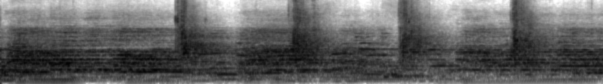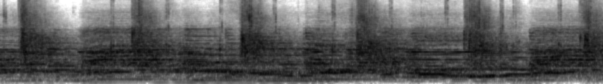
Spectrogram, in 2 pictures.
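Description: Gospel music: a choir singing, backed by an electric guitar, with a sharp beat about once a second.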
